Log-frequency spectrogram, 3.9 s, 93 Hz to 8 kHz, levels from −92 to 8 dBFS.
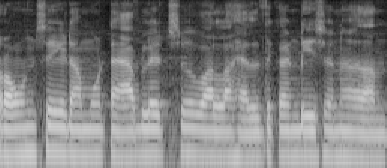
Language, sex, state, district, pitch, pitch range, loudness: Telugu, male, Andhra Pradesh, Visakhapatnam, 125 Hz, 120-130 Hz, -17 LUFS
